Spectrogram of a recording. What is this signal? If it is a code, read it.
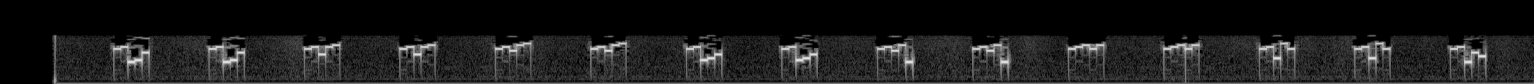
Five-tone selective call (ZVEI), heard as quick runs of five tones, tones of about 70 ms. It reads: 89126 89126 89590 89590 89700 89700 89235 89235 89701 89701 89080 89080 89338 89338 89164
